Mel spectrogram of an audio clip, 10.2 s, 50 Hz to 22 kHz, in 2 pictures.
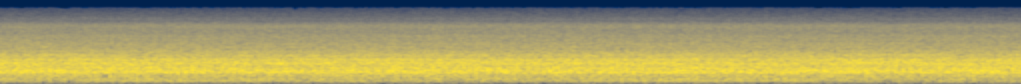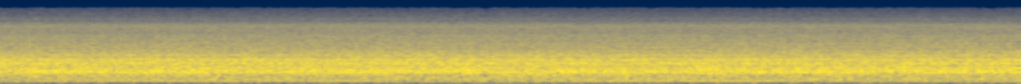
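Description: Steady running noise inside a KiHa 261 series diesel limited express train at speed: an even rush of wheel and air noise with a faint, steady low hum beneath it.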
